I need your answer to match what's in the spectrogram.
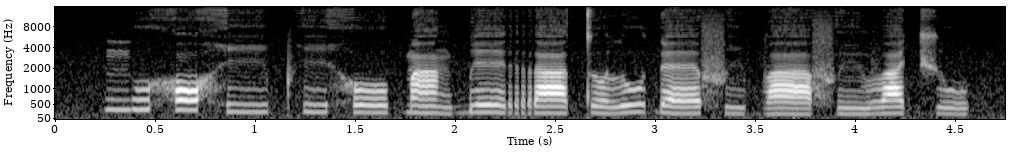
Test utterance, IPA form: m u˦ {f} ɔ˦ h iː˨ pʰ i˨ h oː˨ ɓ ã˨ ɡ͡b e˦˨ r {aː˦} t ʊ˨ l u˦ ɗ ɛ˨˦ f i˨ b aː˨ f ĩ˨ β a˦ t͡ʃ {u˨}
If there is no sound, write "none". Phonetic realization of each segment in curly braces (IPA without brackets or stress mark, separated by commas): h, aː˨, u˨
